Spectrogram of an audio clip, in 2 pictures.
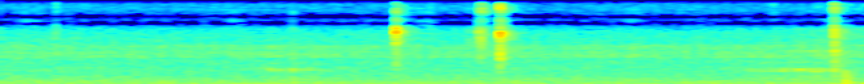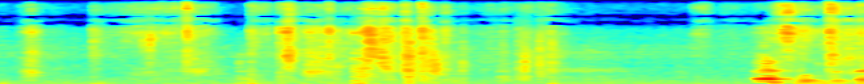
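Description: Thin clear plastic pocket sheet crinkling and crackling as washi tape is handled and pressed down along it by hand. The first half is mostly quiet with a couple of small clicks; a run of crackly rustles comes in the second half.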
